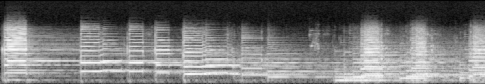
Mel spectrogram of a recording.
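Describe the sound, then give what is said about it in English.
A guitar played through a reverb pedal plays a slow phrase of plucked notes and chords drenched in lush, spacious plate reverb, each note blooming and trailing off into a shimmering wash. No one speaks. “And it kind of has your ambient like plate reverb right. thing going on.”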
